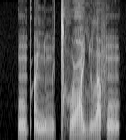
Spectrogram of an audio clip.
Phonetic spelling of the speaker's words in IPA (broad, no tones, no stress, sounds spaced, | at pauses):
ũ pʼ ã ɲ ɯ m i ǀʰ u ʕ ɛ ʎ u l a f ũ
